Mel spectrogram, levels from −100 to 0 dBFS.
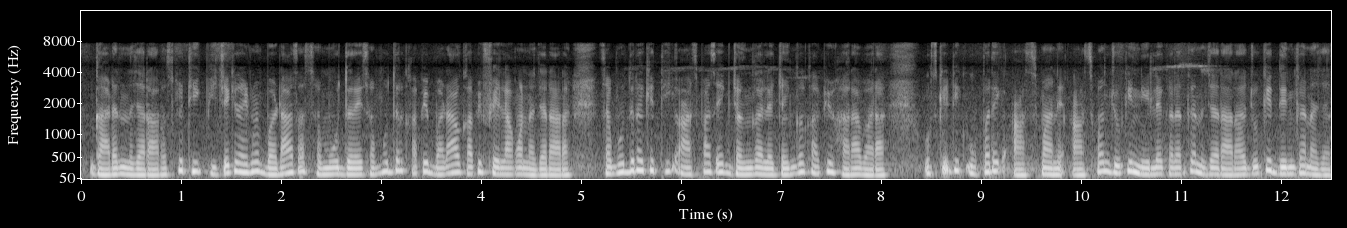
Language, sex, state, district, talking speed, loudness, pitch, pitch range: Hindi, male, Bihar, Darbhanga, 265 wpm, -19 LUFS, 140 Hz, 130-185 Hz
